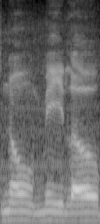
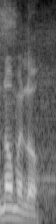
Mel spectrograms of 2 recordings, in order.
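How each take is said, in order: First: Three words are said as separate words. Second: Three words are run together as one. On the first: The speaker calls it wrong. "they don't say the three words no me low" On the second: The speaker calls it right. "They say"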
